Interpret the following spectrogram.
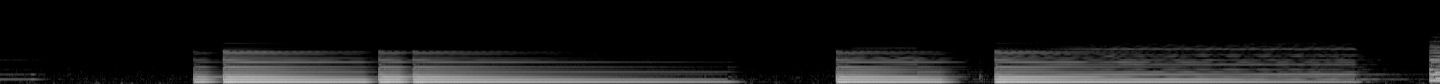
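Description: Yamaha Montage M6 synthesizer playing a keyboard preset: after a silent first two seconds, long low held notes are struck, re-struck, and left to fade slowly, each cutting off when the keys are let go, four times in all.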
